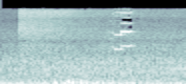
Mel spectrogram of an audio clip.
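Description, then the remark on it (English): A single short, high-pitched squawk from pet birds cuts through a steady background hiss about midway, with no one talking. “Do you want to be on my hand? I'll let you be here, but you have to stop squawking.”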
